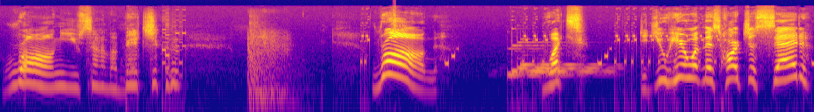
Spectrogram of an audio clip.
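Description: A determined young defense attorney , acted by a woman, pressing hard with forceful objections. The voice is fairly high, with game music running underneath. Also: expressive, slow. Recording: game music playing behind.

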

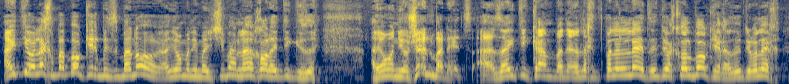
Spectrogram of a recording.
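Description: A rabbi giving a humorous lecture, telling animated stories and acting out their dialogue. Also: male voice, sits high. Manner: animated storytelling with acted-out dialogue.

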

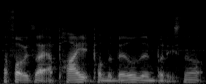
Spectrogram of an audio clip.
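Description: A young man with a lowish voice races through rambling, casual commentary on his gameplay, with a little hiss or hum on the audio. He's a chatty gaming YouTuber who gets excitable when things go wrong.

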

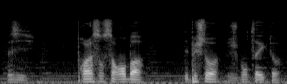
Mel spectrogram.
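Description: A man's voice: lowish voice, steady tone, fast talker, darkish tone, soft background music, close to an everyday voice. A man voicing a scheming youtuber in a Minecraft role-play, bossing and threatening in casual slang. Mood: bossy. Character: scheming male youtuber framing a friend.

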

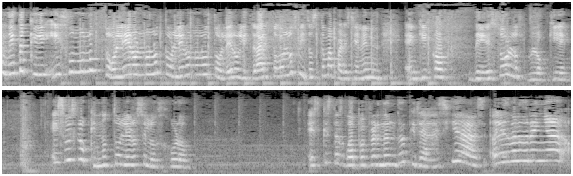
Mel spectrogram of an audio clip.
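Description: A young woman with a Mexican Spanish accent streams a game, playfully chatting and greeting viewers by name as she comments live. Her voice is very high, with slight background noise behind it.

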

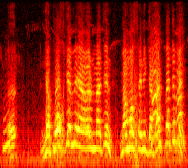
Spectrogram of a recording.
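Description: An actor playing a pompous, vengeful village chief, in a dull old film soundtrack. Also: male voice, extremely high pitch, big pitch swings, moderate pace, slightly rough, heavily acted. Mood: indignant. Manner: blustering, shouts insults. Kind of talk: 1980s film acting.

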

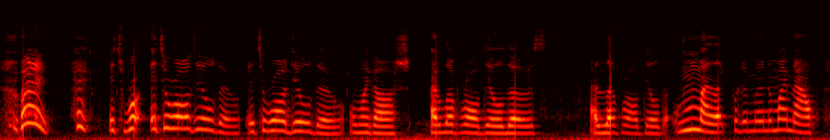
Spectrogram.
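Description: A woman giving casual, excitable gameplay commentary as a gaming channel host, repeating herself playfully. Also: fairly high pitch, normal speed, slight background noise, poor audio.

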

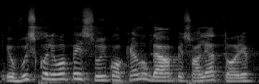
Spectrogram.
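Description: A man's voice: high voice, rapid-fire, creaky, fairly bright tone. A young man with a Bahian Brazilian accent chatting casually and informally with his viewers as a gaming YouTuber. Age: young adult. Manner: informal, slangy, addressing viewers as buddies. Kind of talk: casual gamer vlog chat. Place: small home gaming room. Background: background music.

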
